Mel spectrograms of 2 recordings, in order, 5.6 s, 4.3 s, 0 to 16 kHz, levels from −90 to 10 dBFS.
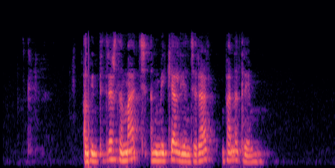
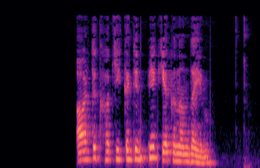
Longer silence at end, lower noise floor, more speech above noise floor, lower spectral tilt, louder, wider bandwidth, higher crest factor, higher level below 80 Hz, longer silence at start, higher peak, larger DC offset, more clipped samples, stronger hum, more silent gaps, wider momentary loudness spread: first, 1.2 s vs 0.75 s; first, -73 dBFS vs -50 dBFS; first, 56 dB vs 35 dB; about the same, -6.5 dB/octave vs -6.5 dB/octave; about the same, -17 LUFS vs -16 LUFS; second, 7.4 kHz vs 11.5 kHz; about the same, 16 dB vs 16 dB; first, -50 dBFS vs -56 dBFS; first, 1.4 s vs 1.25 s; about the same, -2 dBFS vs -2 dBFS; neither; neither; neither; neither; about the same, 9 LU vs 8 LU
